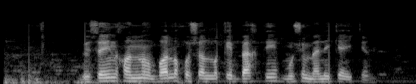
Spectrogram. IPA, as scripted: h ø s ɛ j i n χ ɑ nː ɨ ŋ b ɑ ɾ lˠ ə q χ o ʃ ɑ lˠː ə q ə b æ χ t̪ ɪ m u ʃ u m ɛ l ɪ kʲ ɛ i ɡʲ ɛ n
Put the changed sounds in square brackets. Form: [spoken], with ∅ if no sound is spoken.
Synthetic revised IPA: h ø s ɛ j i n χ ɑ nː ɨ ŋ b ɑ ɾ lˠ ə q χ o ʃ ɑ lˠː ə q ə b æ χ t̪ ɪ m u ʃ u m ɛ l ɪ kʲ ɛ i [kʲ] ɛ n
